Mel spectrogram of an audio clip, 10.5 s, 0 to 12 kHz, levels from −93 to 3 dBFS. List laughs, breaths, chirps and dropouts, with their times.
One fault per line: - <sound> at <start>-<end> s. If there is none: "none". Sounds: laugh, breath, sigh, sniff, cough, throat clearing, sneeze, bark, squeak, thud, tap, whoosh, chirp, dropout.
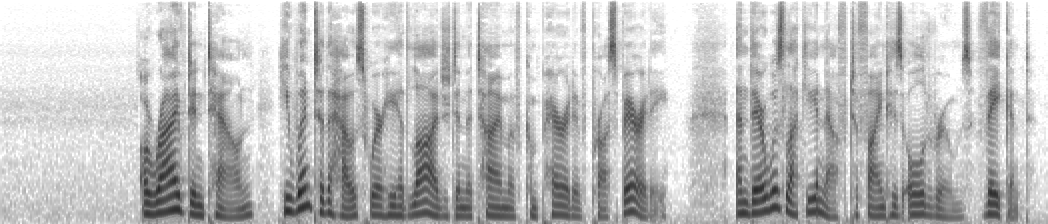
none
